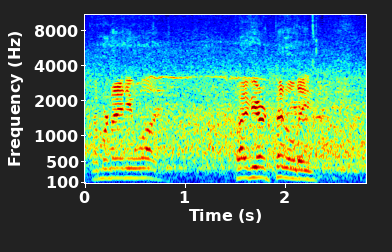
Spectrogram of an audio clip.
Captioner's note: booing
